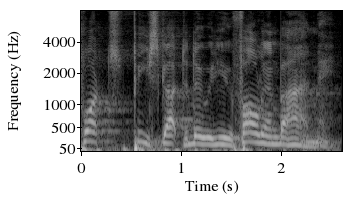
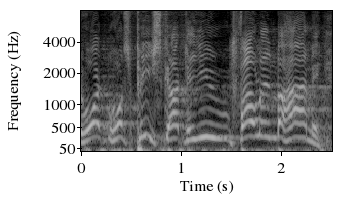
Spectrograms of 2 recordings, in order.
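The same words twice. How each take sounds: First: Said in the usual way. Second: Much higher, insistent retold command; raised-voice retort. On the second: Jehu orders the second rider behind him, raised-voice retort. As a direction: pitch it up high, acting out a commander's retort.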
